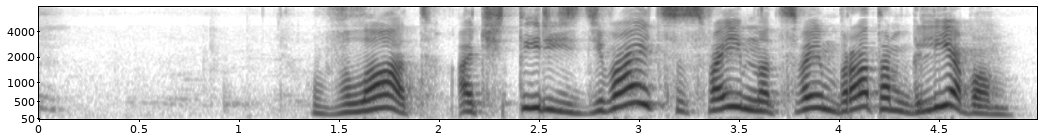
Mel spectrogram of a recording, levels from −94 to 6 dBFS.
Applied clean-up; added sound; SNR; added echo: none; none; none; none.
